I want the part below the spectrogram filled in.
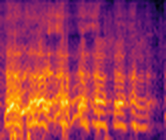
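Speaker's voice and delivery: high, loud, laughing hey; loud mock hey. Teasing the friend about to tell a story, loud laughing hey. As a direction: bellow it to tease him. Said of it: "mocking the storyteller's hey".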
